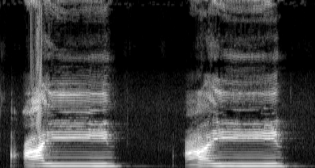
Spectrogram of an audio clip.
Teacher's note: ہا اور عین حلق کے درمیانی حصے سے ادا ہوتے ہیں۔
